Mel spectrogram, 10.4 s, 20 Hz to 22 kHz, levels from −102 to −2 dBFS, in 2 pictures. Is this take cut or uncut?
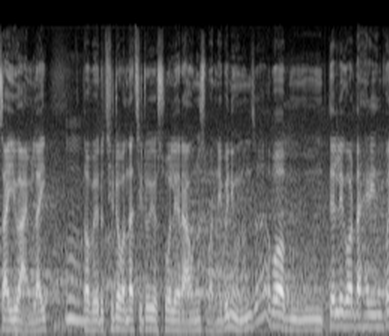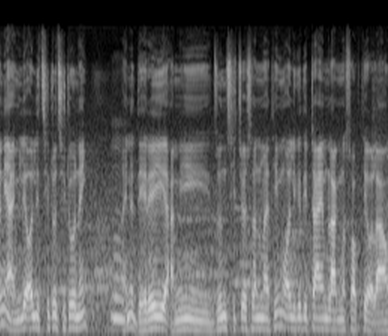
uncut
